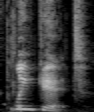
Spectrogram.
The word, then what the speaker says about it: Plinqit: of all about the name plinkwit did I pronounce it correctly it's blinket so like Plinko except for blinket who came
